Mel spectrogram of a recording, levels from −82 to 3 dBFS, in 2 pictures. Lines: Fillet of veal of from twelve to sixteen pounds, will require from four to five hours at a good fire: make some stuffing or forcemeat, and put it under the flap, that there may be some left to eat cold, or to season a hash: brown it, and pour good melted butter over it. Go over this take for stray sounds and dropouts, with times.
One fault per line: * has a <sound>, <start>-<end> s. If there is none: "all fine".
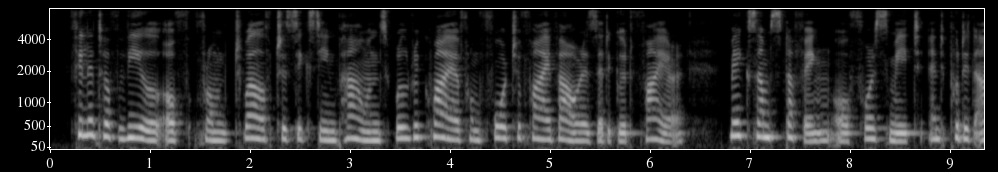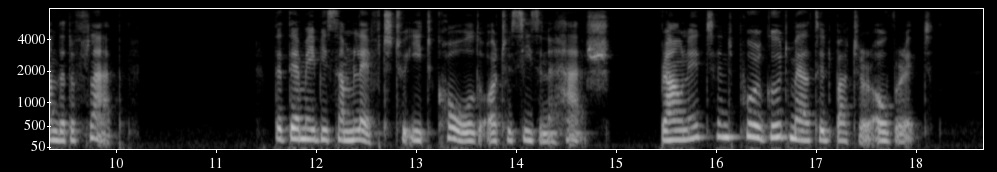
all fine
